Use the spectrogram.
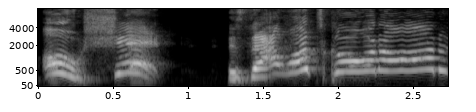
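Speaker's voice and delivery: high, loud startled "Oh shit"; retold surprise. Host retells his shock at the twist, high and startled. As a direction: replay the jolt of realising. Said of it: "I was like".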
